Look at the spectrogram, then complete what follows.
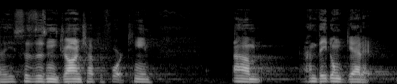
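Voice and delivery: ordinary talk, nothing marked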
